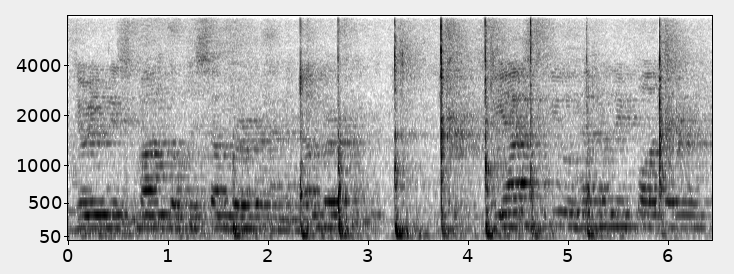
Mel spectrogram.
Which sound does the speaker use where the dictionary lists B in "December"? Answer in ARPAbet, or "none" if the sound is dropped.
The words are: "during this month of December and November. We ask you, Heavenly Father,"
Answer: B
